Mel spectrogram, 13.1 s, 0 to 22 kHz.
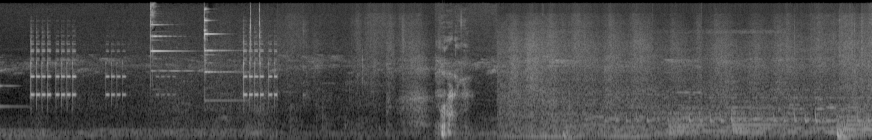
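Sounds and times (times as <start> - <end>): electronic alarm beeping: 0.0 - 4.2
long alarm tones: 0.0 - 4.2.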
